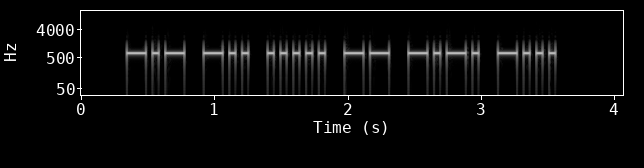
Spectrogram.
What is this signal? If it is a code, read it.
Morse code, heard as a keyed tone, about 25 wpm, 700 Hz. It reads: KD5MCB
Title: USA Call Signs Repeated 3x 25wpm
